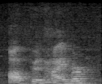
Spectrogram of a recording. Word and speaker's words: Oppenheimer: I think it's pronounced Oppenheimer.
